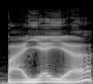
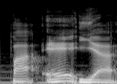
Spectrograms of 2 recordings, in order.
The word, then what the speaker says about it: paella: And there's a funny thing because everyone out of Spain says paella, and it's not like that. You're pronouncing it like it has like a double L. I mean, it's paella.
